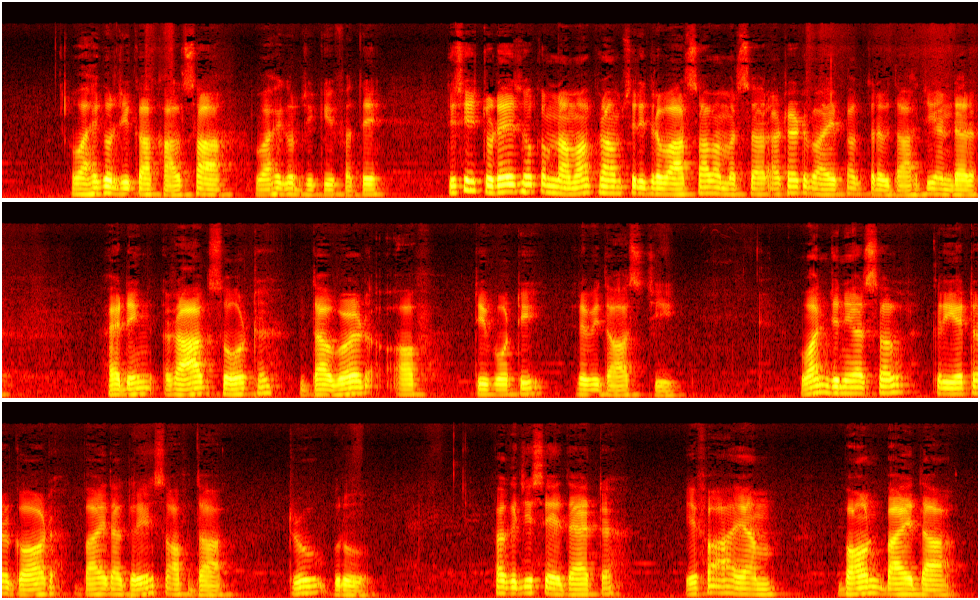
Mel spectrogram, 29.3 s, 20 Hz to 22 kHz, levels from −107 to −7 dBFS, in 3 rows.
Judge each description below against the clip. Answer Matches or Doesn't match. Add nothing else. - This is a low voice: Matches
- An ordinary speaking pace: Matches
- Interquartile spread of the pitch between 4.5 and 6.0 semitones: Doesn't match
